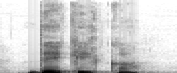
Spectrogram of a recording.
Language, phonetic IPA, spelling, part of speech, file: Ukrainian, [ˈdɛkʲilʲkɐ], декілька, determiner, Uk-декілька.ogg
- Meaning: several, some, a few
